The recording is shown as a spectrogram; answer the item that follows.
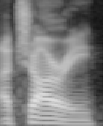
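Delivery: Achari with the middle syllable char stressed. Repeating a name after being told its stress, stress on char in Achari. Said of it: "it's emphasis on the middle, on the char".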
